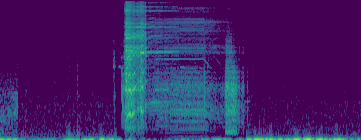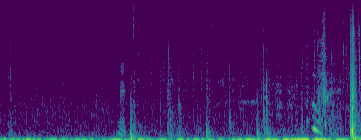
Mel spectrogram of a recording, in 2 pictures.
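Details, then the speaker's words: Outboard boat motor in neutral, new battery fitted: brief high even whir for about two seconds with no compression beats; starter spins but doesn't engage the motor, gears not touching. "didn't quite sound right did it that sounded like the starter was spinning but it wasn't turning the motor as if the gears aren't connected or something in there"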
